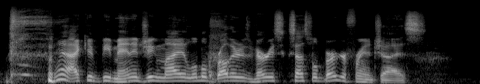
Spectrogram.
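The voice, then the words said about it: Imitates another person's voice. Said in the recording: “That's not a good Mark Wahlberg, by the way. That was a bad Mark Wahlberg impression.”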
